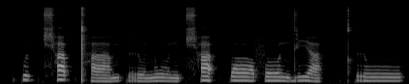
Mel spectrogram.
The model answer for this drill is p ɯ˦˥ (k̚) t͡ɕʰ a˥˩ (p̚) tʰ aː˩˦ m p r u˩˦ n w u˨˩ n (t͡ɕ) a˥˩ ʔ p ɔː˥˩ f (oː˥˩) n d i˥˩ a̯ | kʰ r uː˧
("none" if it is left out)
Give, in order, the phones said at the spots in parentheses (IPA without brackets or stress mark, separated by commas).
k̚, p̚, t͡ɕʰ, oː˥˩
